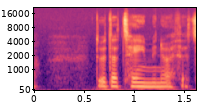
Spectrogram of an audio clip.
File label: "teim", Welsh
